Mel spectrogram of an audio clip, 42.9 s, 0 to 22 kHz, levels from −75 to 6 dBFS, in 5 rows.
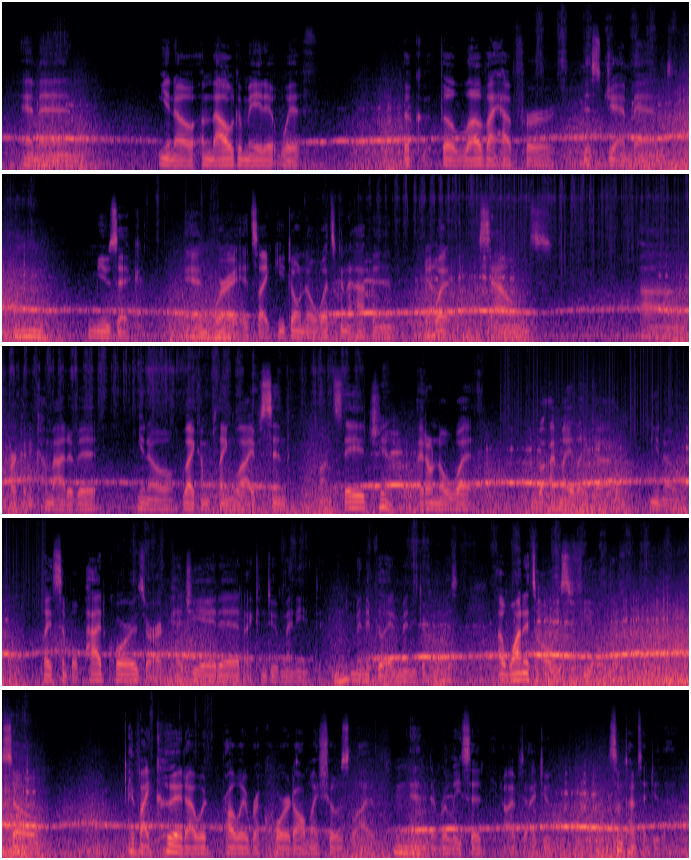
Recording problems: wind noise on the microphone; heavy; 1 dB above the speech
electrical hum; noticeable; from 6.5 to 23 s and from 27 to 38 s; 60 Hz, 20 dB below the speech
crackling; noticeable; from 14 to 17 s and from 23 to 26 s; 20 dB below the speech

